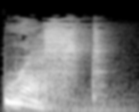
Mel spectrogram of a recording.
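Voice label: "rust", British English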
